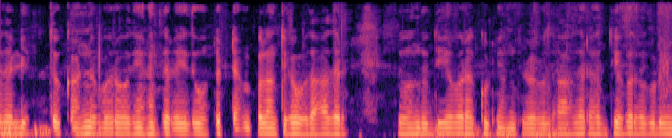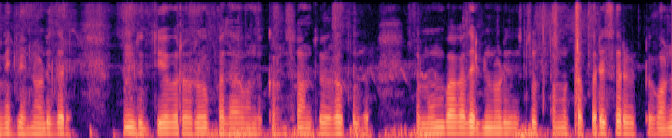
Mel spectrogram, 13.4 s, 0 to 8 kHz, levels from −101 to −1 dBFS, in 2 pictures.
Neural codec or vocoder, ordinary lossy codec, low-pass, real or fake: none; none; 7.2 kHz; real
